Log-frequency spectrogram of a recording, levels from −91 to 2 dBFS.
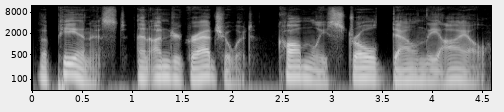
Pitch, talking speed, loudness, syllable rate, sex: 100 Hz, 115 wpm, -20 LUFS, 4.1 syllables/s, male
